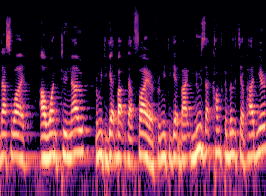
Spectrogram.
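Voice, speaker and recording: Talking at a fairly quick pace, a man with a Scottish accent has a fairly high voice with a dark, mellow tone. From Scotland. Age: 20s. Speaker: trader and vlogger. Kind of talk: vlog monologue. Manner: animated, filler-heavy.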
